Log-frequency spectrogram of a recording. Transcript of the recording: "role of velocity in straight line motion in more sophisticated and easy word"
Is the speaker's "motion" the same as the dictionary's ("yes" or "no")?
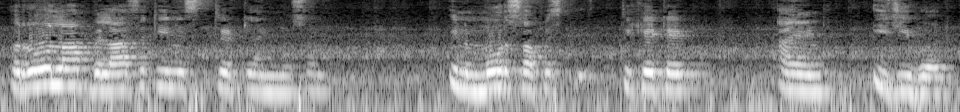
no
